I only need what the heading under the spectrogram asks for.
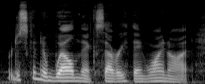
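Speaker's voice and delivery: normal talking voice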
